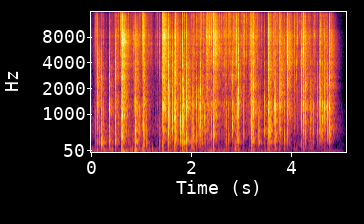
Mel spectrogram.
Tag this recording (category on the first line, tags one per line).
Sound effects > Objects / House appliances
Blue-brand
Blue-Snowball
bottle
crush
foley
plastic
soda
